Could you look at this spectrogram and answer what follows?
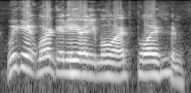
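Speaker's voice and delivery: high, loud mock coworker complaint; disgusted coworkers. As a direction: squeal it like a grossed-out coworker. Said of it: "show up at work and everybody".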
